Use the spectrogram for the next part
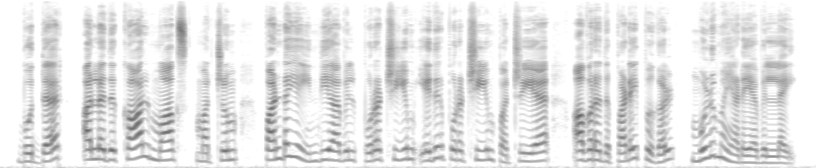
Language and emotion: Tamil, neutral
